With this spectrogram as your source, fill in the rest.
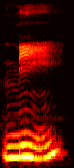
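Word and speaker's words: knee: Salah satu contohnya adalah ni ya, bukan kni ya, karena kenapa? Huruf K ini ada sebelum kata N.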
